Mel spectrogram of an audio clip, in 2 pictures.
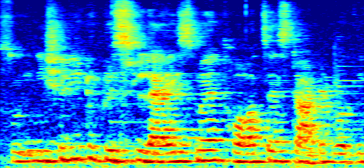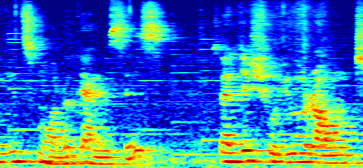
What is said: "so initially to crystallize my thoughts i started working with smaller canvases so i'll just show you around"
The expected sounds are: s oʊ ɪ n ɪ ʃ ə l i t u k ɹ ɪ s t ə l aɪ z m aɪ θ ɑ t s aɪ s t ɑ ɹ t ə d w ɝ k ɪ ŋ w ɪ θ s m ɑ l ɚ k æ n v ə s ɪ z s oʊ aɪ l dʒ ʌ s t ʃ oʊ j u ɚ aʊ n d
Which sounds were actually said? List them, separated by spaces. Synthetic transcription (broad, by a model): s oʊ ɪ n ɪ ʃ ə l i t u k ɹ ɪ s t ə l aɪ z m aɪ t ɑ t s aɪ s t ɑ ɹ t ə d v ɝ k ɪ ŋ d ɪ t s m ɑ l ɚ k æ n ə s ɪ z s oʊ aɪ l dʒ ʌ s t ʃ oʊ j u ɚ aʊ n d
